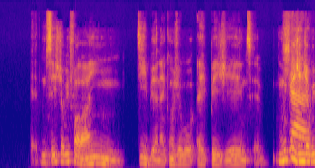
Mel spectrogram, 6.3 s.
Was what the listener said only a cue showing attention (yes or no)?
yes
